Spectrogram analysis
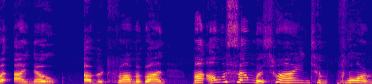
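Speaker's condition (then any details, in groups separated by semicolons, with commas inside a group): Cerebral palsy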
